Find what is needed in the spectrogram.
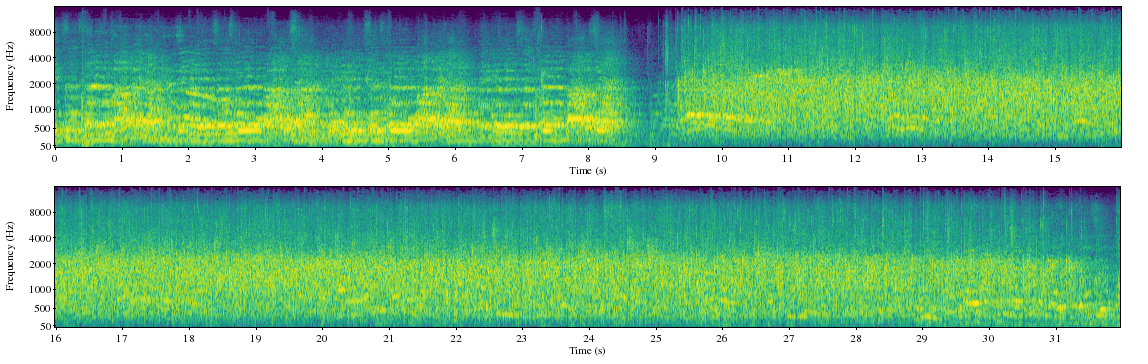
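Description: A choir singing the closing bars of a Venezuelan calypso, stopping about nine seconds in, followed by long, steady audience applause.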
